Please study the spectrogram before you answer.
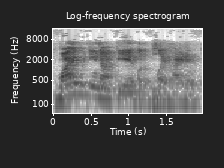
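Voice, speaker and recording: A young man performing a stand-up comedy set, telling stories in a loud, playful way with sudden tic outbursts. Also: medium pitch, big pitch swings, fast, highs cut off. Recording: echoey club, mic heard from a distance, noisy crowd.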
